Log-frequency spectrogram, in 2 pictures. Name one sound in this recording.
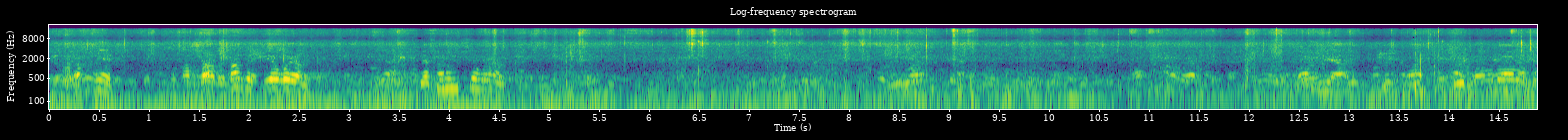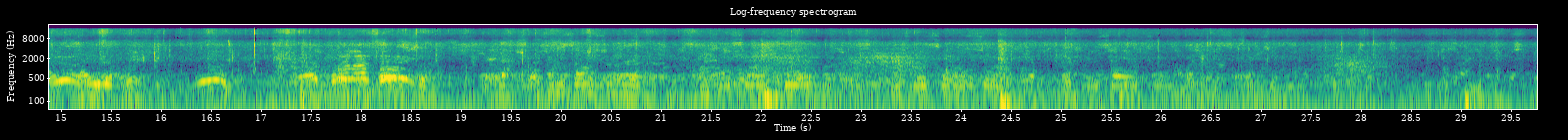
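A crowd of older men murmurs and talks quietly outdoors nearby.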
